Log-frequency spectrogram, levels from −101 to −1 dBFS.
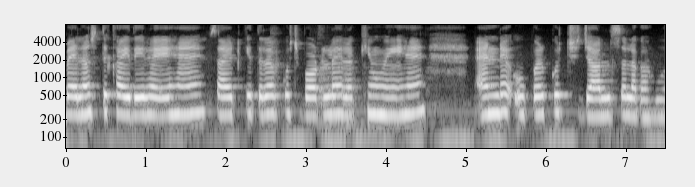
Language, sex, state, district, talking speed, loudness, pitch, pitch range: Hindi, female, Haryana, Charkhi Dadri, 160 wpm, -15 LUFS, 240 Hz, 235-250 Hz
